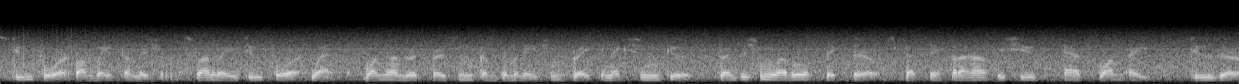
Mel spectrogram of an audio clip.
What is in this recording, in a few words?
LKPR ATIS 122,15MHz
